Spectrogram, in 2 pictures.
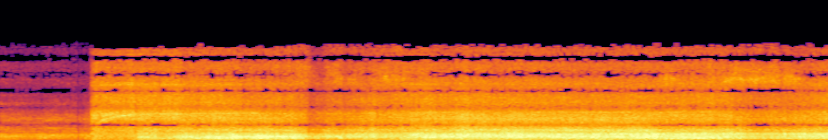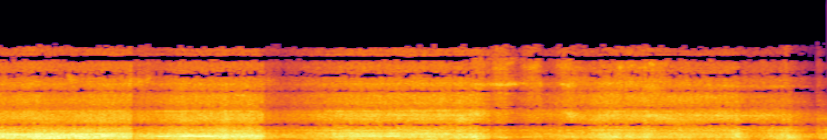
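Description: Harbor Freight power sheet metal shear running as it cuts through sheet metal. It starts about a second in and pauses briefly twice, near ten and eleven seconds, before cutting on.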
